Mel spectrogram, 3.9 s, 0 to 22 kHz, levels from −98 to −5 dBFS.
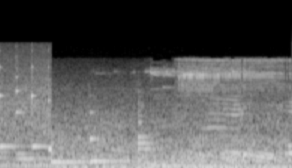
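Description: From 0.69 s to the end, the sound drops sharply and drags, running at a third of its proper speed and about 19 semitones lower. This is a wrong sample rate fault, with playback far slower than recording and no conversion, which fits 48 kHz audio played at 16 kHz.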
